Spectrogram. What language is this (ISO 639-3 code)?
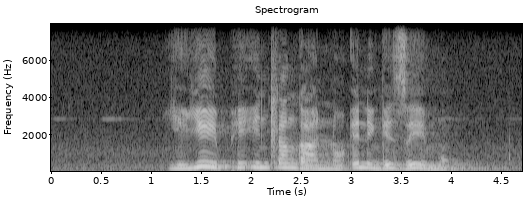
zul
